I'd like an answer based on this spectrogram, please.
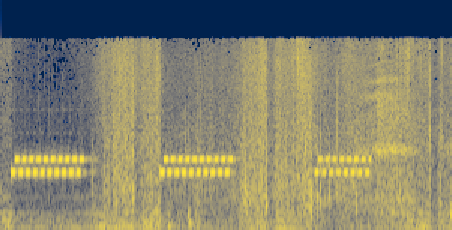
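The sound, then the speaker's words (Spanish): A telephone rings in the morning, waking the household. Three loud electronic ring bursts sound, separated by short pauses, over a low steady hum. “mañana siguiente les despierta el teléfono.”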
